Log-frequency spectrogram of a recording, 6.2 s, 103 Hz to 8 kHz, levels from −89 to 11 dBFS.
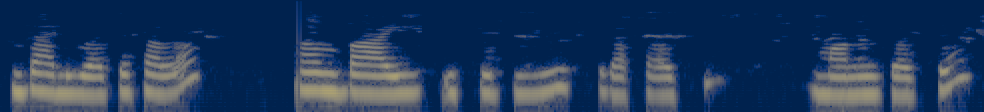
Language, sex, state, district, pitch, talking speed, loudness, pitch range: Bengali, female, West Bengal, Malda, 220 Hz, 90 wpm, -33 LUFS, 210-245 Hz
